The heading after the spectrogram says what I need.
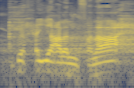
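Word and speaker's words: الفلاح: হাইয়া আলাস সালাহ এটা সোয়াদ, হাইয়া আলাল ফালাহ লাগতে যে হা উচ্চারণটা অনেকেরই হয় না, এই উচ্চারণটা ঠিক করতে হবে।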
